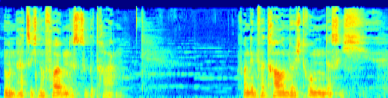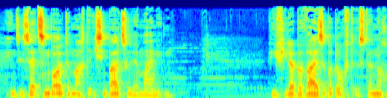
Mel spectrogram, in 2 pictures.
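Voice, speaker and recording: Creaky-voiced lovesick lord. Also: male voice, lowish voice, flat delivery, moderate pace, a little mellow. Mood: melancholy confession. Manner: earnest, solemn, literary phrasing. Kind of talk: German audio drama acting. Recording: music under the voice.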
